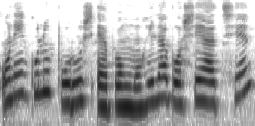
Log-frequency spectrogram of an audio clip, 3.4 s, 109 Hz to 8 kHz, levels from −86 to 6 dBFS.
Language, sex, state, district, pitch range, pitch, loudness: Bengali, female, Tripura, West Tripura, 235-300 Hz, 250 Hz, -14 LUFS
